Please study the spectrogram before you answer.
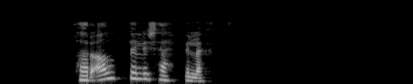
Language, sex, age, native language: Icelandic, female, 50-59, Icelandic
